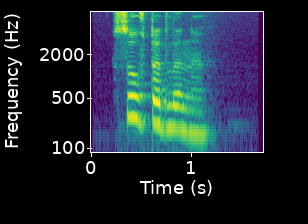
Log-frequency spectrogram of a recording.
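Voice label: "сувтӧдлыны", Komi-Zyrian, female; audio dict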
